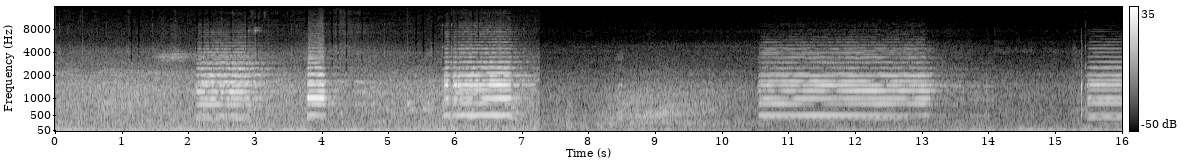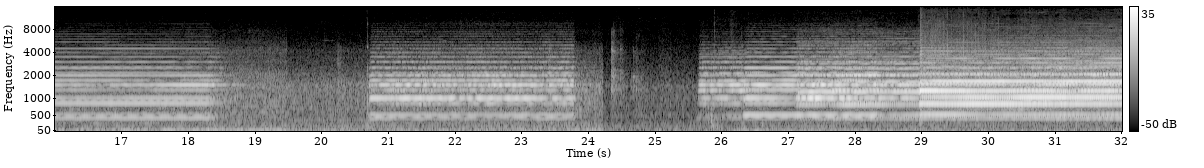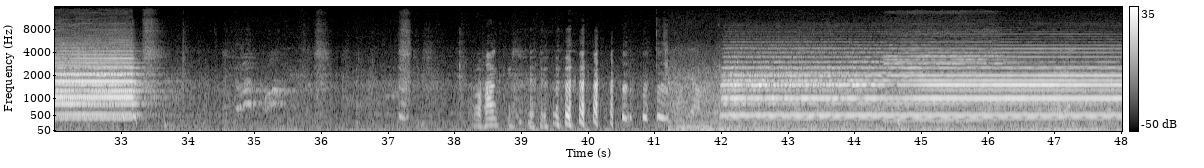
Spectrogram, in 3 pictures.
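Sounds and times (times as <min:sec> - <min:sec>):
car horn blasts: 0:00.9 - 0:07.3, 0:10.5 - 0:19.4, 0:20.7 - 0:24.0, 0:25.6 - 0:33.7, 0:41.2 - 0:48.0.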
